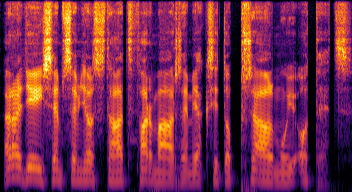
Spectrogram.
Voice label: Human Male Merchant Start Shopping; wowpreklad; czwow; NPC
